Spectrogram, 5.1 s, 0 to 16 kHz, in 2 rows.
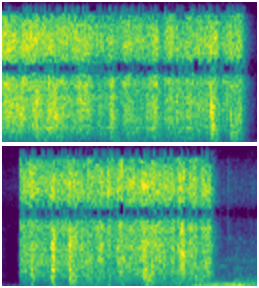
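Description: Compressed air blasting out debris from a Husqvarna T540 MK III chainsaw, a loud steady hiss that cuts off briefly near the middle, then resumes and tapers at the end.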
